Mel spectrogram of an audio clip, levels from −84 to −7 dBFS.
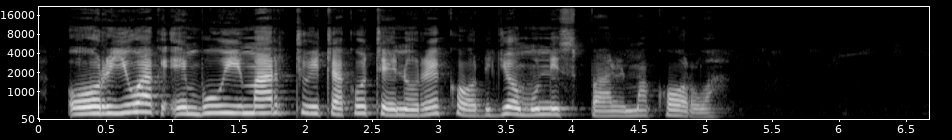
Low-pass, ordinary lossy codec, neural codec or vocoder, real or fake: none; none; none; real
